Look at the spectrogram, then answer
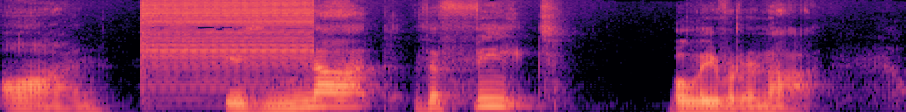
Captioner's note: buzzer buzzes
